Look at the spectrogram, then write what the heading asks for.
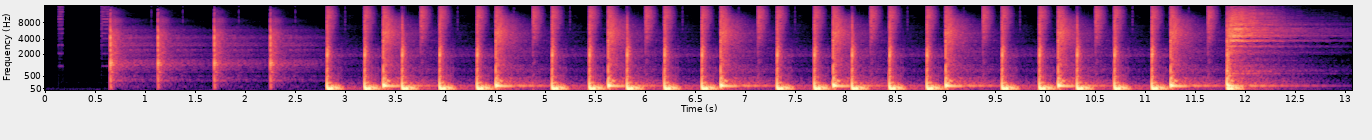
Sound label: blues shuffle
